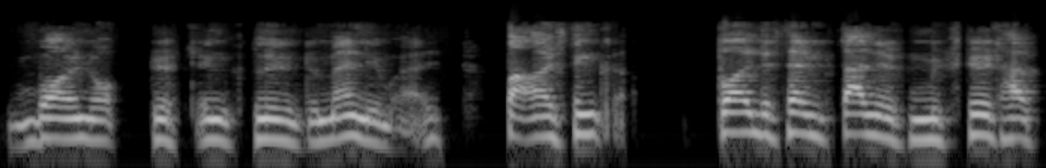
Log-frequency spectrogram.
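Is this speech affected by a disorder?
Yes: cerebral palsy; birth complications, breathing stopped, cesarean, incubator, walked fine until 5, then physiotherapy, walking frame, wheelchair.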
